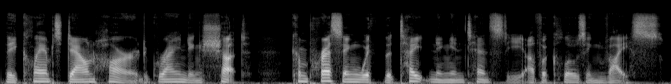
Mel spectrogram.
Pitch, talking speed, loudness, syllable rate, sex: 95 Hz, 135 wpm, -22 LUFS, 4.0 syllables/s, male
